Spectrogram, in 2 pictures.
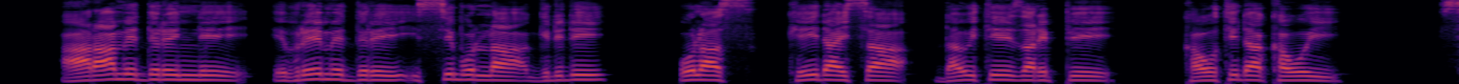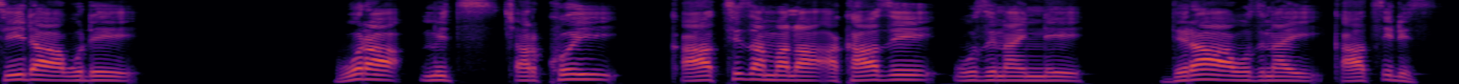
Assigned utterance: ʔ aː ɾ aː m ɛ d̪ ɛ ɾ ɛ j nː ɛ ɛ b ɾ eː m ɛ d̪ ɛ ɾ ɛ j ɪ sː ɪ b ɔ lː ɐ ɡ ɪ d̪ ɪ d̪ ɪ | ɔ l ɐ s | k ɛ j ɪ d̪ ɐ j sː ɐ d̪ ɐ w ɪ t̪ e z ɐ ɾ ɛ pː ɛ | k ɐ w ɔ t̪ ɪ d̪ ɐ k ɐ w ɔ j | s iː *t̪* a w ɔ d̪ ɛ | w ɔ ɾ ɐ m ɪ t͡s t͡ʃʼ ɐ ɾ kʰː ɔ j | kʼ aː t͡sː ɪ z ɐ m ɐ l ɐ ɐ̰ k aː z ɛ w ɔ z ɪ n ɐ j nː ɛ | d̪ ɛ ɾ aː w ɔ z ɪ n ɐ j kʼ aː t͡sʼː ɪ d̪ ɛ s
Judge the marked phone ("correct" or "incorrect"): incorrect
